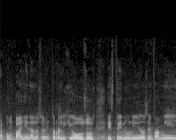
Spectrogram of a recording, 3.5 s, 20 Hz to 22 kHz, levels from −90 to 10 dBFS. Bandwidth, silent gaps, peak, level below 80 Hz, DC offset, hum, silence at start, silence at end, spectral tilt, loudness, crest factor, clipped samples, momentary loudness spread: 8.8 kHz; none; 0 dBFS; -54 dBFS; under 0.1%; none; 0 s; 0 s; -8 dB/octave; -17 LUFS; 16 dB; under 0.1%; 7 LU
